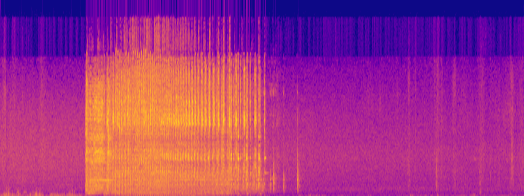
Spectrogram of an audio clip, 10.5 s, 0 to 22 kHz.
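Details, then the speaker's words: NOMA 8hp snowblower in cold weather, fuel on, no primer: rattly cranking at about four turns a second for 3.5 seconds that never catches. Fuel starvation. "there's still no gas getting to it right now we've got the gas on and there's definitely not nothing coming out of the needle"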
